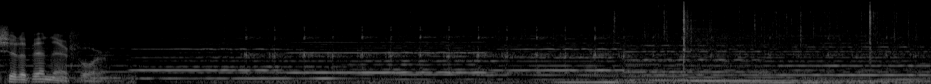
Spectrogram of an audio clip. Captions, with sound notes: - I should've been there for her. (clock ticking) (gentle orchestral music)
